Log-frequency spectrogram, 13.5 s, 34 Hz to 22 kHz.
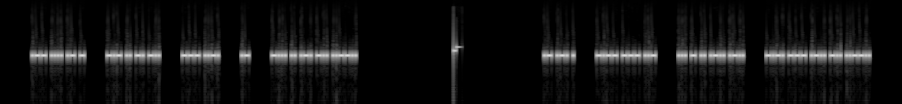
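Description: Rapid Morse code beeps sent at 50 words per minute with double word spacing, at a steady mid pitch, dits and dahs racing in tight clusters with short gaps between words, broken once by a brief click before the fast keying resumes.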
